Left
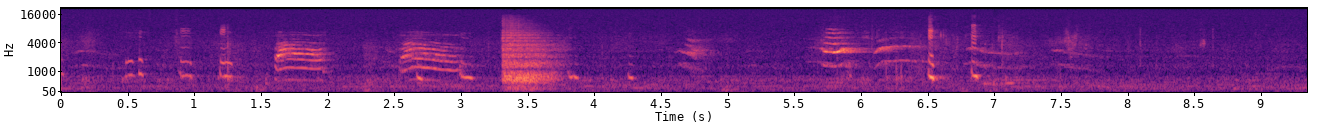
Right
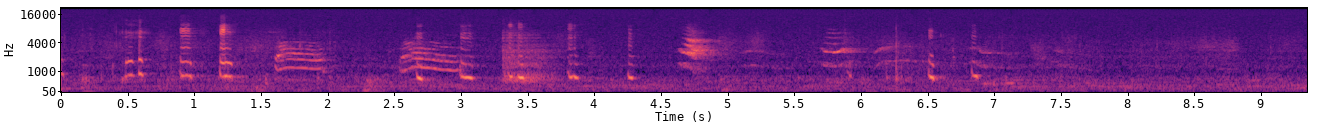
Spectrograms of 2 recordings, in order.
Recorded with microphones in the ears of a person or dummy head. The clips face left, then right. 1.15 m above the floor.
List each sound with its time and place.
1.6 s a cat meowing: 35° left (ahead or behind)
3.3 s a gunshot: 75° left (ahead or behind)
